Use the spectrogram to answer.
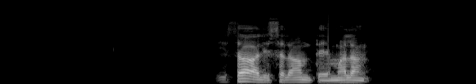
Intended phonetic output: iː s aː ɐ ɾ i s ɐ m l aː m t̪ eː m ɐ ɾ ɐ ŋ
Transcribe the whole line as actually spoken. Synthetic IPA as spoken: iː s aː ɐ l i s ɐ l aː m t̪ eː m ɐ l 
